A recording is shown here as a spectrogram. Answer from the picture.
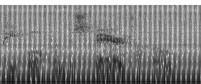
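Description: Steady electrical mains hum in the sound system: a low buzz with a stack of evenly spaced overtones, louder than anything else. Faint, murmured words sit under it for about the first second and a half.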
